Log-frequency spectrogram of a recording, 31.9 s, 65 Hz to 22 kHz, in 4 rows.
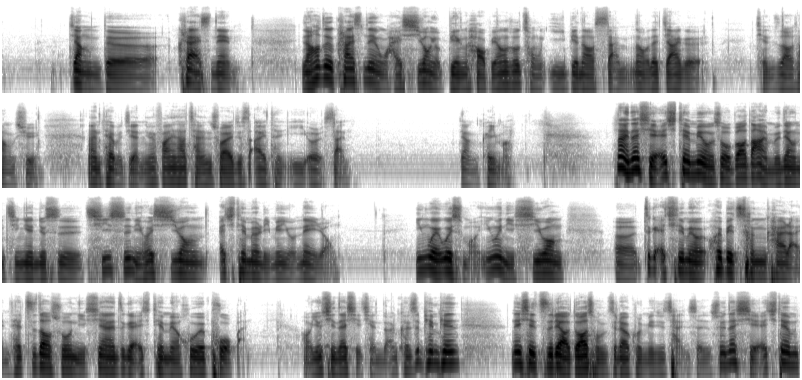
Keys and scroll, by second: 9.0 Tab, 13.4 super+z.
